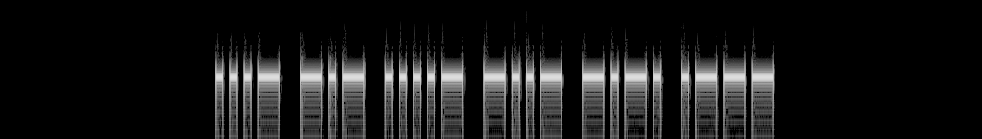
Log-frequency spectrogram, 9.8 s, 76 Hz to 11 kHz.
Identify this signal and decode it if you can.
Morse code, heard as a keyed tone, about 17 wpm, 700 Hz. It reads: VK4XCJ
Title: DXCC-100 Call Signs - 6 Characters - 17wpm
